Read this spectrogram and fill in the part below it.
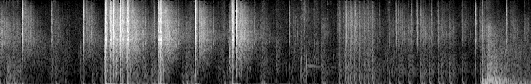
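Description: Footsteps crunch and rustle through tall grass.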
